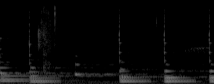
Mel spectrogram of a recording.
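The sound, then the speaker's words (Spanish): Water splashed onto the face to wet the skin before cleansing, as the first step of a skincare routine, in three wet bursts spaced about half a second apart, with a steady low tone running underneath. “Humedecer bastante el área.”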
